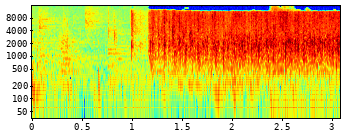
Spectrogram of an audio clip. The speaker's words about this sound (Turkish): Bir alkış istiyorum lütfen.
